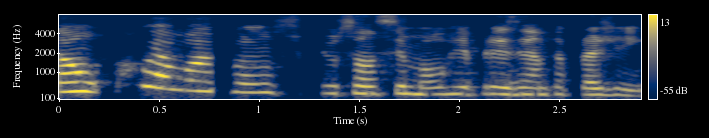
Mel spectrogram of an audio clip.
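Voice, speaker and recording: A woman speaks in a bright, sharp tone with very wide pitch swings. The sound is dry and close, with no echo. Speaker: schoolteacher. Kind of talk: online lesson (remote class review). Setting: recording from home. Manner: warm, informal.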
